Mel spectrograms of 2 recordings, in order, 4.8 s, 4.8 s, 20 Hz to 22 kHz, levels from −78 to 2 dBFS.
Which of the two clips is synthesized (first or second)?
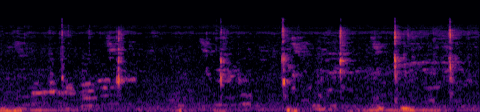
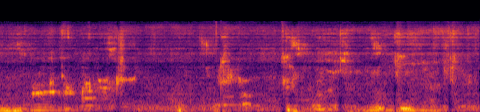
second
